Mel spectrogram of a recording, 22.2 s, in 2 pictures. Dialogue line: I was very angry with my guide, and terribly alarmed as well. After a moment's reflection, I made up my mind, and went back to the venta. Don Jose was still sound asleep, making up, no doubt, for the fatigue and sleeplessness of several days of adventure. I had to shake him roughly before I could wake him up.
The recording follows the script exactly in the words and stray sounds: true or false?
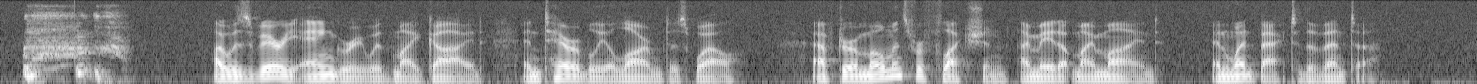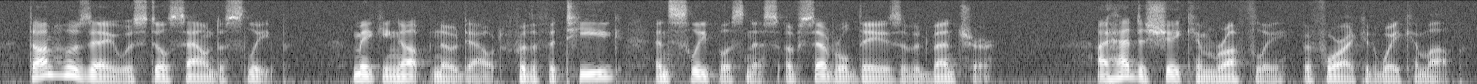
false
